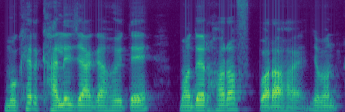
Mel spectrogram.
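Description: A man teaching Quran pronunciation step by step. He explains patiently and drills each letter sound slowly, repeating it several times. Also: mid-range voice, fairly even intonation, vocal fry. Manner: patient, explanatory, addresses viewers as friends.

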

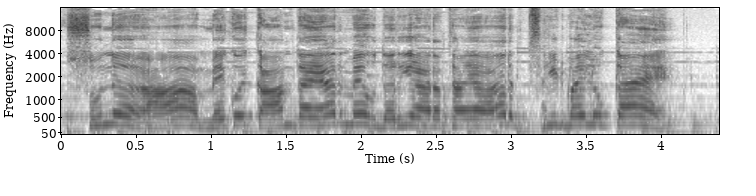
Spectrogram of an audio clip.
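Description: A man streaming a game, trading teasing, excitable banter with another player. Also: very high voice, normal speed. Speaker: gaming streamer. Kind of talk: casual Minecraft role-play banter. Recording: game music behind voice.

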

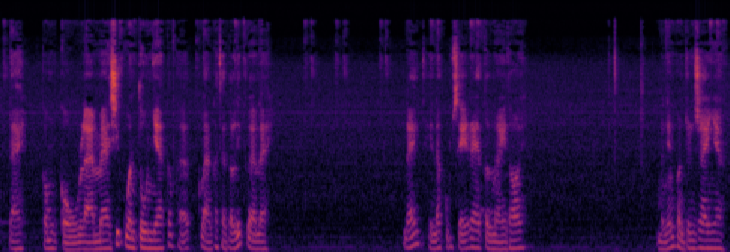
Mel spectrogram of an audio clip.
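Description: A man hosting a design software tutorial, casually walking through each step with lots of fillers. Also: mid-range voice, slight background noise. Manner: casual, walks through steps with many fillers. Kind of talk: screen-recorded software tutorial.

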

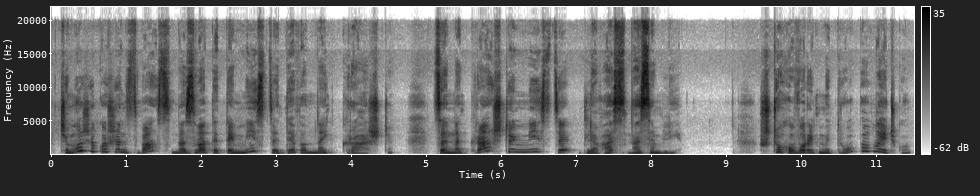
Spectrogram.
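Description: A woman from Ukraine teaching a recorded online lesson to young pupils. Her voice sits high and light, and she gives each instruction slowly and clearly. She keeps turning to the children with questions. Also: lively intonation, darkish tone. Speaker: primary school teacher.

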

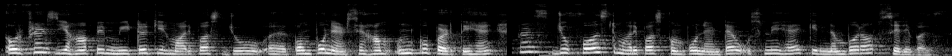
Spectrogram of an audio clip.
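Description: Female tutor, slightly high voice, patient lesson delivery with frequent check-ins. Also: moderate pace, dark tone. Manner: addresses listeners as friends, many fillers and "theek hai" checks. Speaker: teacher. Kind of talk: explaining a lesson.

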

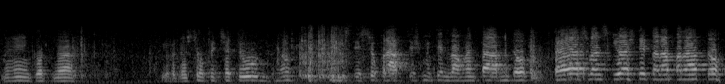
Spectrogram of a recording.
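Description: A man's voice: sits high, fairly even intonation, normal speed, noisy background. An actor playing a fretful man who rambles and stammers, in 1930s film comedy style. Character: fussy flustered Austrian man, anxious about travel.

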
